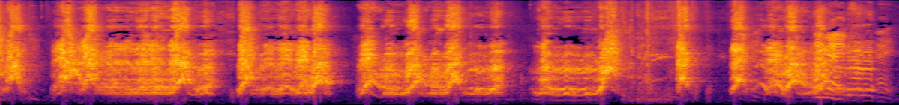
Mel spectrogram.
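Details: Boxer puppy facing off against a vacuum cleaner; repeated high-pitched whining barks and howl-like yelps in five long bursts, each lasting one to two seconds with brief gaps between.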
